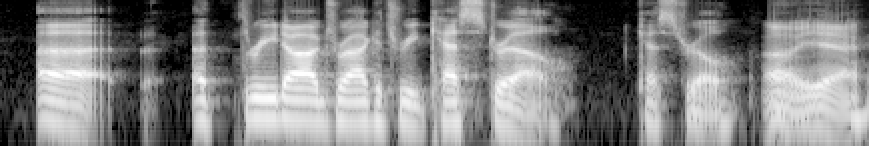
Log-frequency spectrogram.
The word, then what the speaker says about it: Kestrel: a three dogs rocketry castril Kestrel oh yeah it is just pronounced Kestrel I believe but yeah they capitalized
